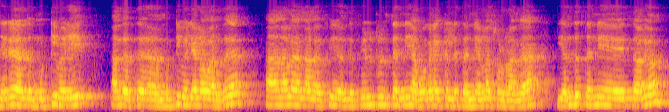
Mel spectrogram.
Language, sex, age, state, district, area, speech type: Tamil, male, 45-60, Tamil Nadu, Dharmapuri, rural, spontaneous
